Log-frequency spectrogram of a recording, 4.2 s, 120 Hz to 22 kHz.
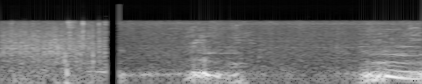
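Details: American bison at Wind Cave National Park on July 27, two low drawn-out roaring bellows separated by a short pause, over steady outdoor rumble.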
